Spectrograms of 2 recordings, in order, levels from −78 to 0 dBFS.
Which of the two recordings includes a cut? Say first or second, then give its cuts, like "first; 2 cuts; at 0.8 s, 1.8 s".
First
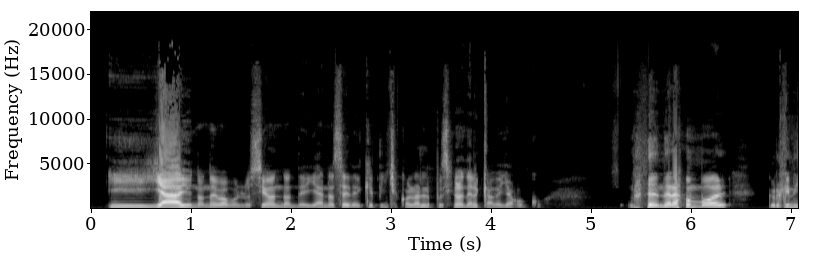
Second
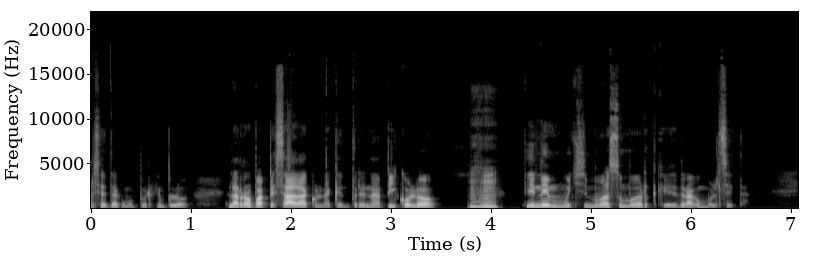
second; 2 cuts; at 4.2 s, 5.6 s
